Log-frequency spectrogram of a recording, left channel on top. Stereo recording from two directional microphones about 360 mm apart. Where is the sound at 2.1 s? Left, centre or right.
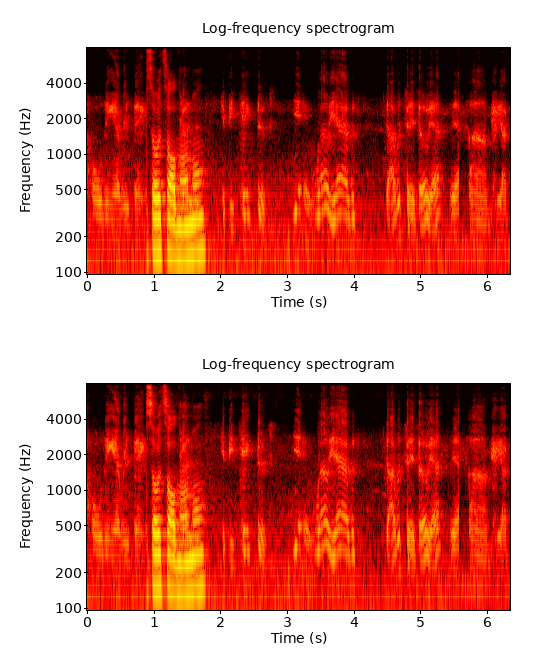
Centre.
